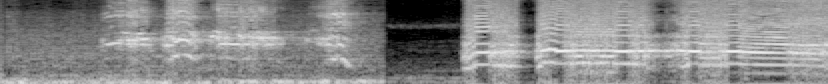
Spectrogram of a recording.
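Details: Rooster crows in two bursts split by a brief silence: a hoarse, broken first call, then a clearer, held harmonic crow.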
